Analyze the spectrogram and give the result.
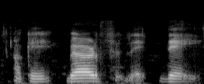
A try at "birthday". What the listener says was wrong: Okay, almost. You're rolling that R, saying birthday. Okay, the word is birthday.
